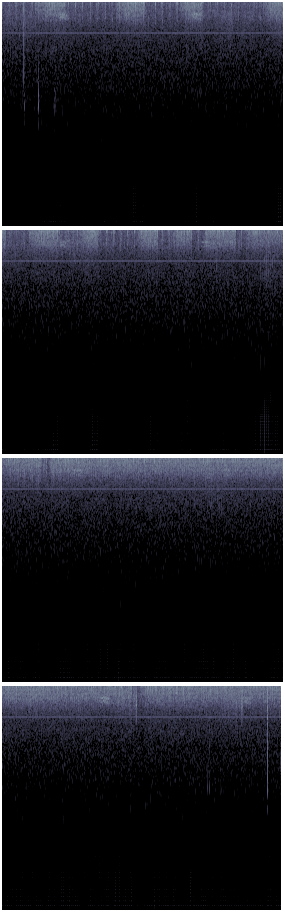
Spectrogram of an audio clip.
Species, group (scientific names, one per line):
Roeseliana roeselii
Orthoptera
